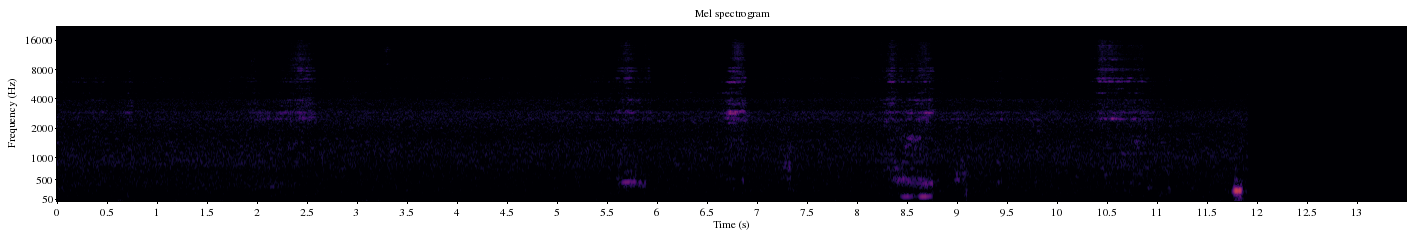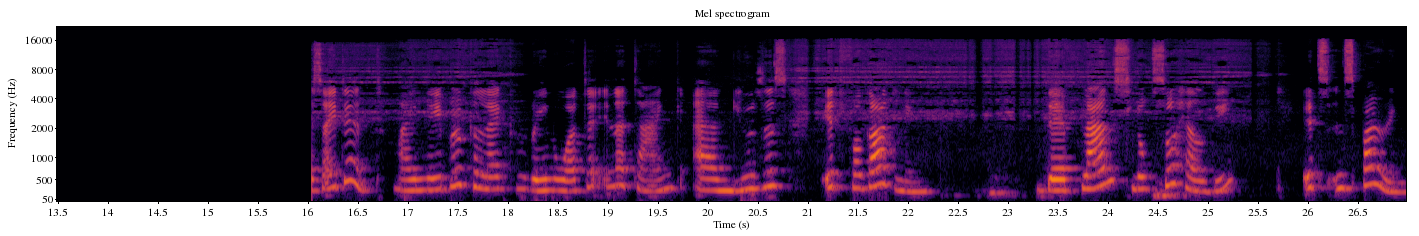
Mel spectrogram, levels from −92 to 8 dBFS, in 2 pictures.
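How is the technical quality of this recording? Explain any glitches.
The recording has one clear glitch, a clipped start after a pause. At 15.63 s speech bursts abruptly out of silence, missing about 0.40 s until 16.03 s, because the output device slept during the preceding 3.8 s pause and was slow to wake.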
